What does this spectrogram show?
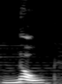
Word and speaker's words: know: A gente não pronuncia a letra K quando ela começa, né, a primeira letra da palavra e ela vem antes da letra N em inglês, tá? Então, aqui a pronúncia é know.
